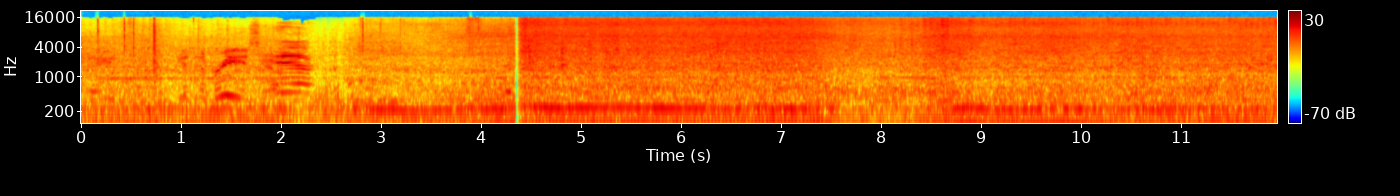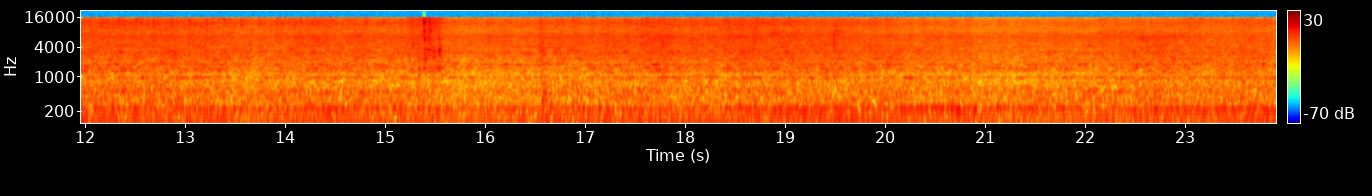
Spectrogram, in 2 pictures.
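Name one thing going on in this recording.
A vehicle engine drones steadily and loudly up close.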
